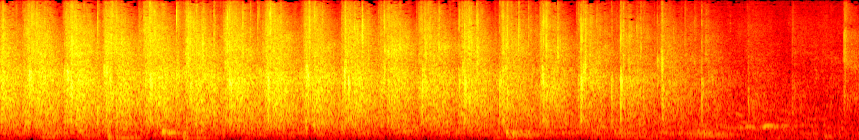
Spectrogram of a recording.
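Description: An audience applauds in a large echoing hall, then fades.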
